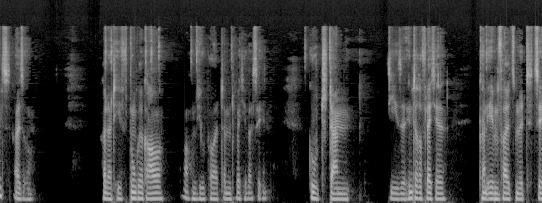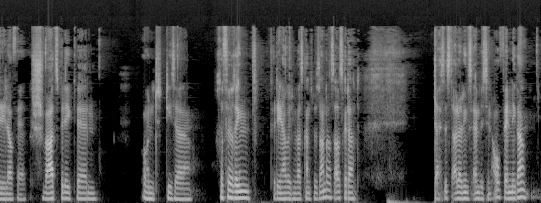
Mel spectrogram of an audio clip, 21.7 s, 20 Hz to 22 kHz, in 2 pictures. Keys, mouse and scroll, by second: 14.7-16.1 middle drag, 18.1-21.6 middle drag.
